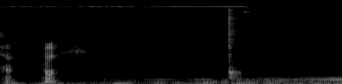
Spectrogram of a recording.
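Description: A CRT television gives a single sharp electrical snap when switched off, preceded by a softer click, with a low steady hum and faint room noise continuing afterward.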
